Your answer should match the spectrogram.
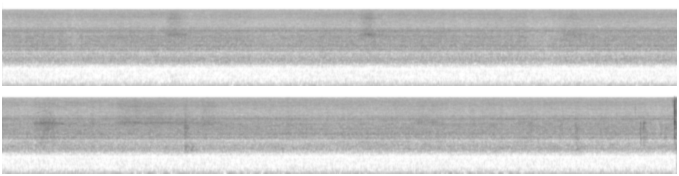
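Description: Steady faint hiss with a few thin high tones running under it: background room tone with no distinct event.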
